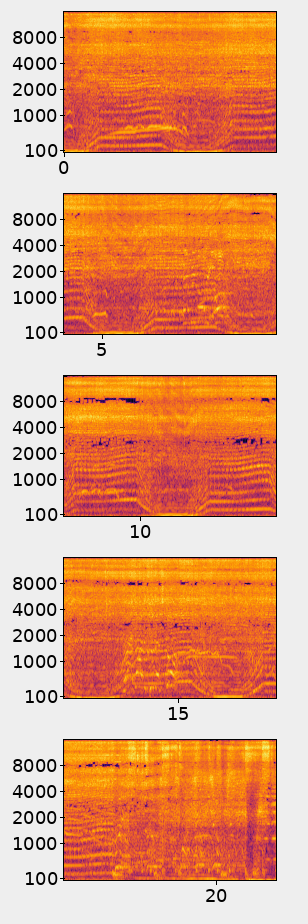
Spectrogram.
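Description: Electronic dance music played loud over a festival PA: a distorted synth bass growl that sweeps up and down in pitch about every two seconds, alternating with heavy low bass hits.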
